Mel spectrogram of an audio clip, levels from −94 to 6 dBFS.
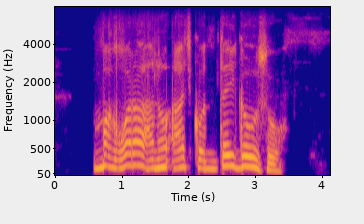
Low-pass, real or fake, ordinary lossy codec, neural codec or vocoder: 7.2 kHz; real; Opus, 24 kbps; none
